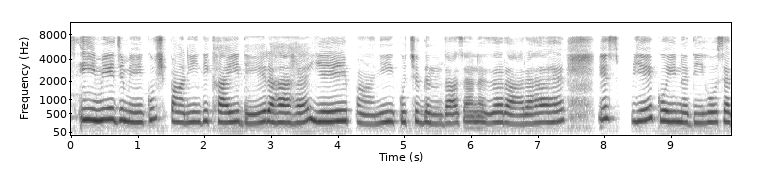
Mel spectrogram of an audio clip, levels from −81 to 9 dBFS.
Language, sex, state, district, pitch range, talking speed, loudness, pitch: Hindi, female, Uttar Pradesh, Gorakhpur, 255-305 Hz, 145 wpm, -21 LUFS, 275 Hz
